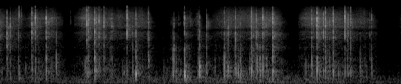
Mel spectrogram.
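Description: A long black and red plastic wrapper on a full Pepe liquorice stick is crinkled and rubbed with the fingertips. It makes a steady run of bright, sharp crinkles and crackles with little low end, coming in quick bursts with brief pauses between them.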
